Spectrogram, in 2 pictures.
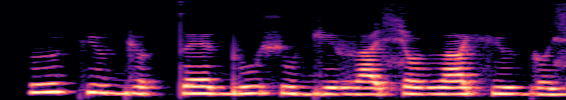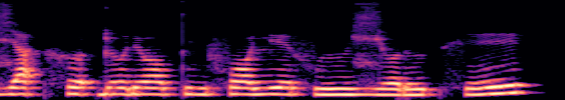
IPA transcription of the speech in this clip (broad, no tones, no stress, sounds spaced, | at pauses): ɯ kʲ ɯ ɡʲ ɤ ʔ t̪ ɛ d̪ u ʃ u ɡʲ e v a ɕ u ðˤ e xʲ ɯ ɡ ɤ ʑ a ʔ x ɤ ʔ ɖ ɤ ɾʲ ɔ t̪ i f ɔ lʲ ɛ f ɯ ʑ ɤ ɾ ɯ ʔ x e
